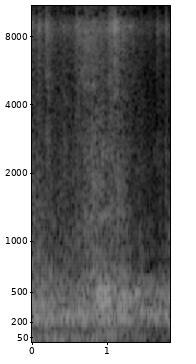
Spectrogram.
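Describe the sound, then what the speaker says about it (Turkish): Sivas doves coo softly in a short, faint murmur, with low steady ambience and a thin high note among them. "Bunlar da Sivas kumrusu gibi duruyor."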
